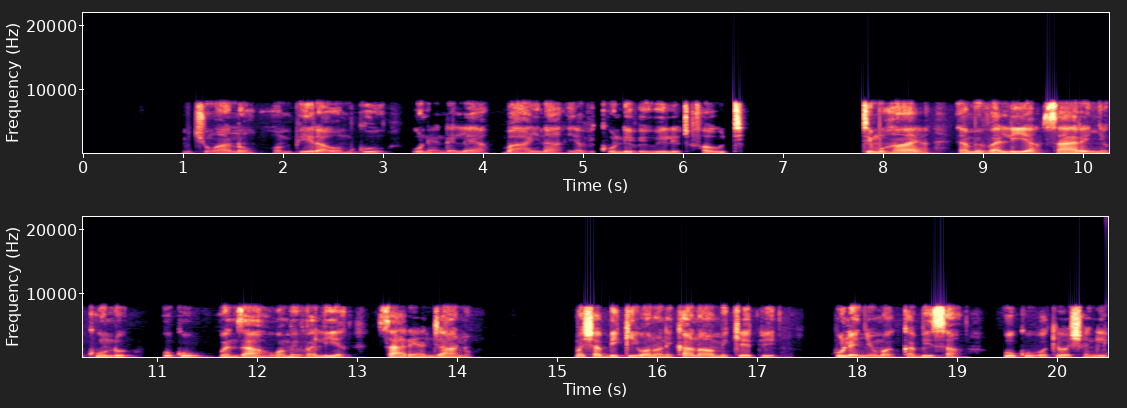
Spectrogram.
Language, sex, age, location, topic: Swahili, male, 18-24, Kisumu, government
